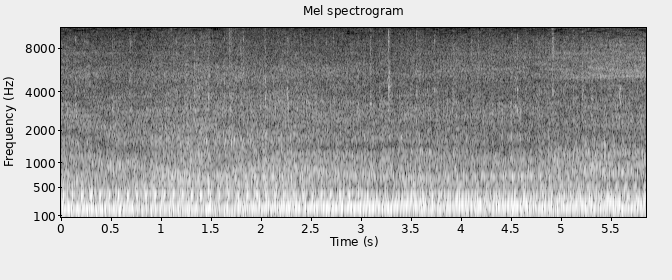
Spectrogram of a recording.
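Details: 1963 Allis-Chalmers front-end loader with 1978 Monte Carlo 305 V8, first start after years parked: loud deep lumpy but even idle, no knocks or misses; runs fine though still a bit cold.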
